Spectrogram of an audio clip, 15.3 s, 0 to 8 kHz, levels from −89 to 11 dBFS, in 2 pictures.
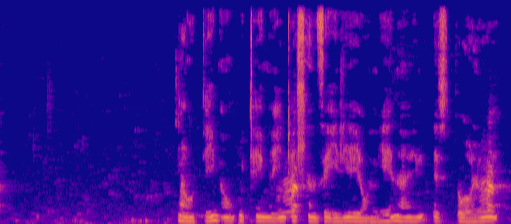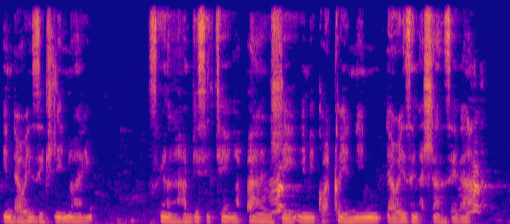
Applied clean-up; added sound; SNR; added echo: classical method log-MMSE.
